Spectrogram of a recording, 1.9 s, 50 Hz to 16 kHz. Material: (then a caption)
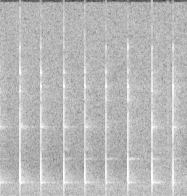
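Resin-bonded abrasive. A resin-bonded (resinoid) whetstone, lifted on the fingers, is tapped eight times with a fingernail at an even pace. Each tap gives a short, dull click with a faint ring near 1.2 kHz, like tapping plastic. That dull sound is the mark of a resinoid stone.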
